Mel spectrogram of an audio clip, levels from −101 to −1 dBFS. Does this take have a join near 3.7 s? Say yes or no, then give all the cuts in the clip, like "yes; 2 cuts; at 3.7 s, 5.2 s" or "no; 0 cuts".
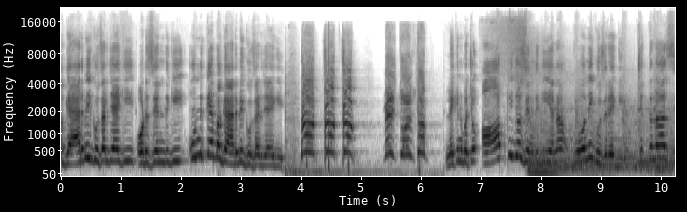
no; 0 cuts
